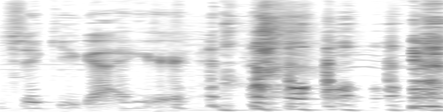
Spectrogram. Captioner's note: laughing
